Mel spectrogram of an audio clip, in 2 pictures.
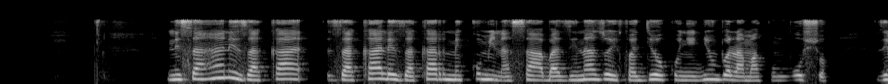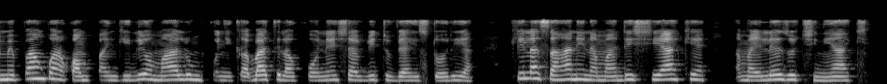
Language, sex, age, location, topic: Swahili, female, 25-35, Mombasa, government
